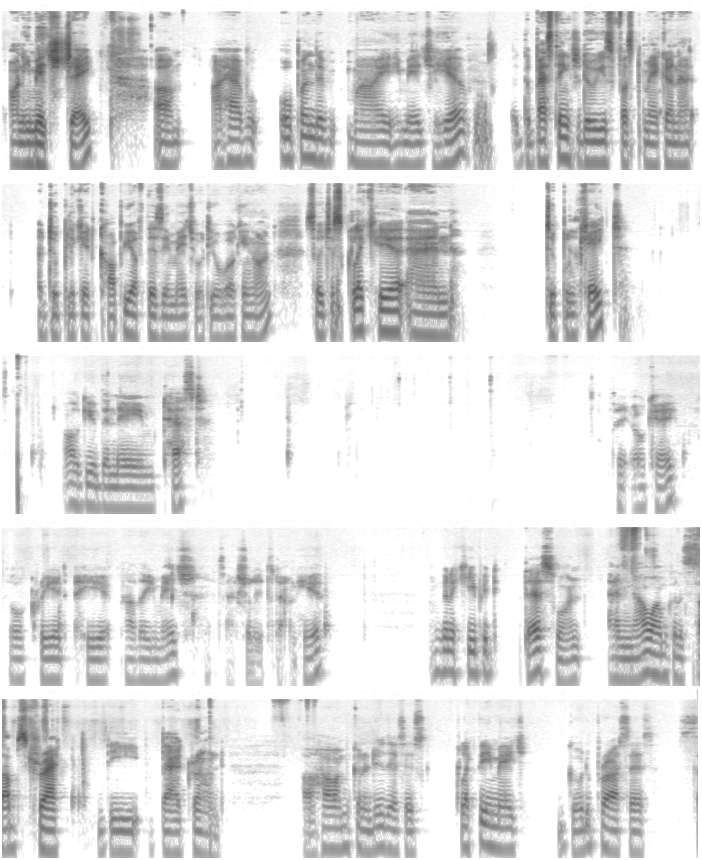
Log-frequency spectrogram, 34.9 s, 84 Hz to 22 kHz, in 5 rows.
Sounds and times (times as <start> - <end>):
Speech: 0.0 - 11.6, 12.4 - 13.2, 14.6 - 16.1, 20.1 - 24.3, 25.2 - 30.2, 31.0 - 34.8.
